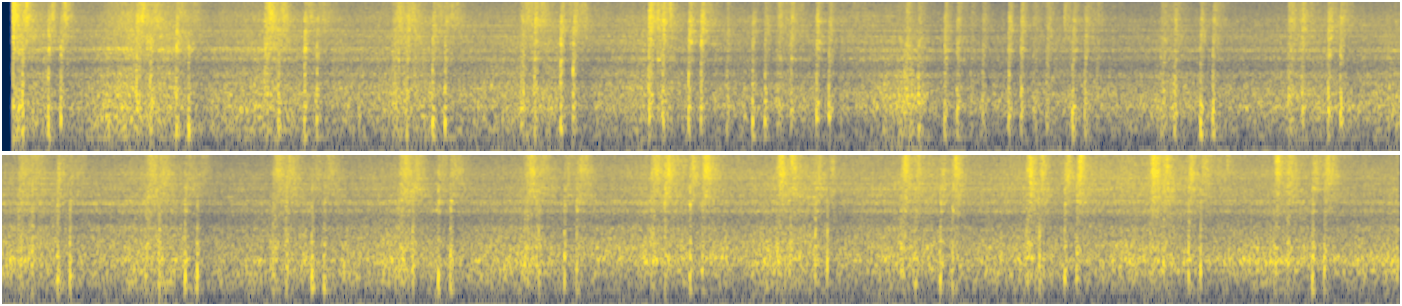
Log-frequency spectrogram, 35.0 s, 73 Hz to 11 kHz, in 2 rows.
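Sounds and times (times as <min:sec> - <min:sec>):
train wheels clacking over rail joints: 0:00.2 - 0:01.0, 0:01.6 - 0:02.5, 0:03.3 - 0:04.2, 0:04.9 - 0:05.8, 0:06.5 - 0:07.4, 0:08.0 - 0:10.6, 0:11.3 - 0:13.8, 0:14.5 - 0:15.4, 0:17.7 - 0:18.5, 0:19.2 - 0:20.1, 0:20.8 - 0:21.7, 0:22.4 - 0:23.3, 0:25.6 - 0:26.5, 0:27.1 - 0:28.0, 0:28.7 - 0:29.6, 0:30.3 - 0:31.2, 0:31.8 - 0:34.2
train running rumble: 0:00.2 - 0:34.9.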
